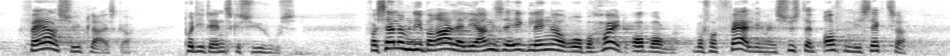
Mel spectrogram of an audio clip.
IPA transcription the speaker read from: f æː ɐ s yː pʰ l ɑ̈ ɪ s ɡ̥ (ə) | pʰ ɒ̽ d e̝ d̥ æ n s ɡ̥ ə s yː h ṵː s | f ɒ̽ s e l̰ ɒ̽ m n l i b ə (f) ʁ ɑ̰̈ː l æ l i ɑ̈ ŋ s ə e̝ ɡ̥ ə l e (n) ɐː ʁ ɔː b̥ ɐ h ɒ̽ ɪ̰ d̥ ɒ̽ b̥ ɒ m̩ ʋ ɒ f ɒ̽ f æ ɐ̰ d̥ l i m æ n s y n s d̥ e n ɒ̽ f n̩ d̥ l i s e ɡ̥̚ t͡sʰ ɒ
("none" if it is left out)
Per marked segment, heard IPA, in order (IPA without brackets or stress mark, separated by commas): ɐ, none, ŋ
